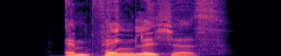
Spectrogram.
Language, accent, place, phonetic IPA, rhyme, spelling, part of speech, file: German, Germany, Berlin, [ɛmˈp͡fɛŋlɪçəs], -ɛŋlɪçəs, empfängliches, adjective, De-empfängliches.ogg
- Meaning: strong/mixed nominative/accusative neuter singular of empfänglich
